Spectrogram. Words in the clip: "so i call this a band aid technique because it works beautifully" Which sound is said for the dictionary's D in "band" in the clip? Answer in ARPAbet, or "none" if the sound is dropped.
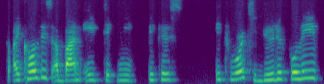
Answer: none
